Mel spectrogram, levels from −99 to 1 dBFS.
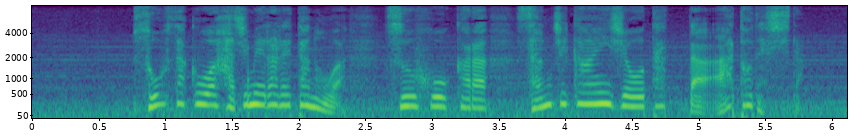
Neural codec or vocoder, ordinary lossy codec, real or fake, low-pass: none; none; real; none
